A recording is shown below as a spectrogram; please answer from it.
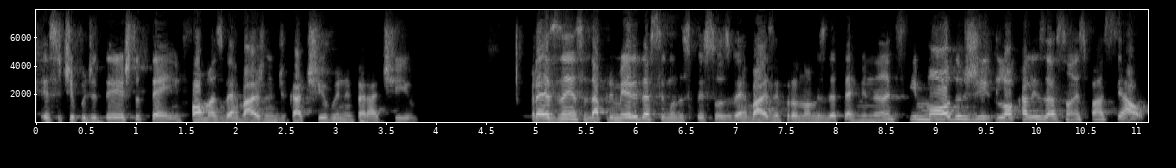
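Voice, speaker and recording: A woman's voice: mid-range voice, a bit bright, highs cut off. Brazilian woman teacher explaining a lesson. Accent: Brazilian Portuguese. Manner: explanatory, repeats and rephrases points. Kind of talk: recorded school lesson.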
